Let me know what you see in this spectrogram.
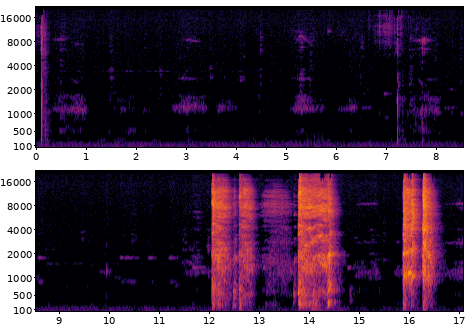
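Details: Adult woman coughing while smoking: after a long quiet stretch, three short, harsh bouts of cough.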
